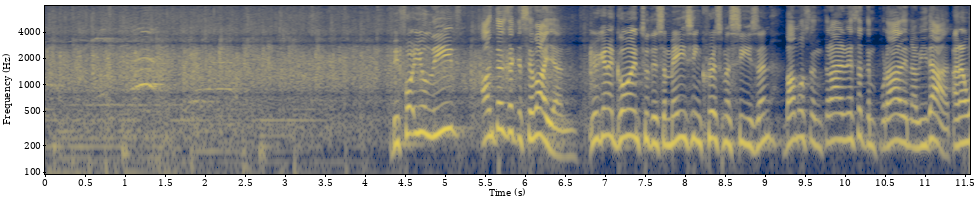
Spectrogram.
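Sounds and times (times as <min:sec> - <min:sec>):
audience applause: 0:00.0 - 0:07.4
speech: 0:04.4 - 0:11.5.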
